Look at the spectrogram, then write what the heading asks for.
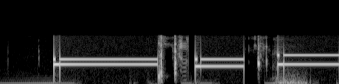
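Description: Telephone keypad tones dial a star code into a phone service menu: three long, steady dual-pitched beeps, each separated by short noisy bursts.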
